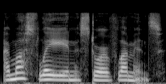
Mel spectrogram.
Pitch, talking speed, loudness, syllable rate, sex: 210 Hz, 290 wpm, -17 LUFS, 6.4 syllables/s, female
